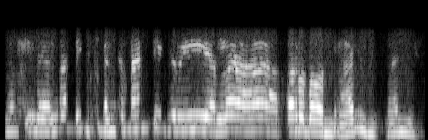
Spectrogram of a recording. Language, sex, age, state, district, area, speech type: Kannada, female, 30-45, Karnataka, Gadag, rural, conversation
